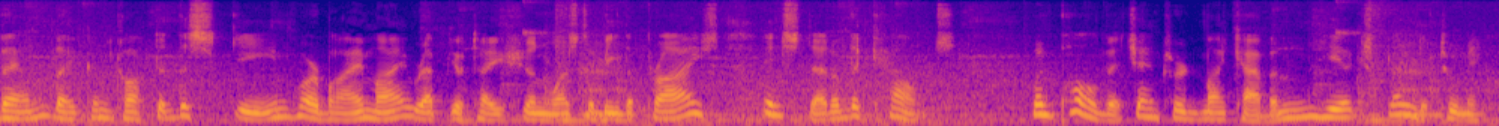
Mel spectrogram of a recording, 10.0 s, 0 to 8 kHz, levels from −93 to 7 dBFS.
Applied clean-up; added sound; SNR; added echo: none; Sliding door; 14 dB; none.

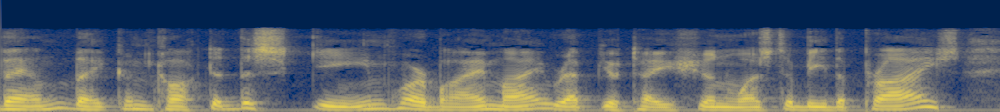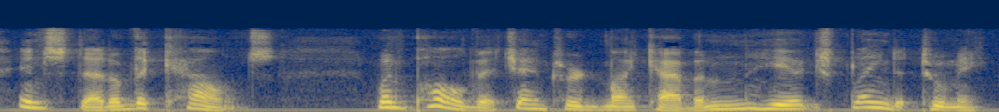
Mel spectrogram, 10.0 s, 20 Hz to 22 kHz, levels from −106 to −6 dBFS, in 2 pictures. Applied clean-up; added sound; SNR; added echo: none; none; none; none.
